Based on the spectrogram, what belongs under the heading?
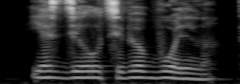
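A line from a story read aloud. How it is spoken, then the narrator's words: Remorseful sighing man. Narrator (Russian): сокрушенно вздохнул мужчина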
